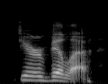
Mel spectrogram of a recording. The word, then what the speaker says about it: Diervilla: I know it'll be in our show notes, but I do want to say it's DIERVILLA, Deer Villa. So it's kind of an interesting, it sounds like a Disney villain. – Right? It does though, doesn't it? Yes, yeah. That's exactly what I had thought. – Yeah. – I'm trying to pronounce it. Dervilla, like Cruella.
